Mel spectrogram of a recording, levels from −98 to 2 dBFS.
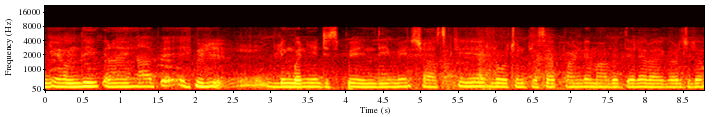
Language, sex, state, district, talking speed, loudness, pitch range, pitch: Hindi, female, Chhattisgarh, Raigarh, 125 wpm, -24 LUFS, 165-180 Hz, 170 Hz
